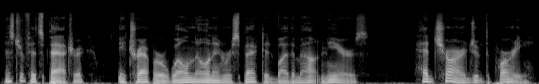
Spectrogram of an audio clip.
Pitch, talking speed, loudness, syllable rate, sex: 95 Hz, 180 wpm, -22 LUFS, 5.5 syllables/s, male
